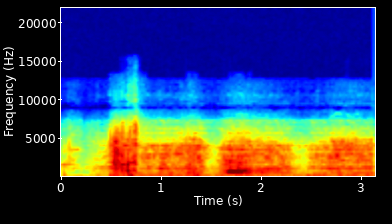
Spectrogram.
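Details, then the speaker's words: Chevrolet Silverado being prepped for a long trip, front end jacked up, front wheel spun by hand: soft even hiss with light brake rotor brushing, no roar or side-to-side play; healthy wheel bearing on this side, unlike the rough other side. "I can hear the uh brake rotor but other than that the bearing sounds really good it doesn't have that Roar sloppy feel to it so I think the bearing is good on this side"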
